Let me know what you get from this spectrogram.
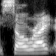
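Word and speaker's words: Psorite: There's this company called Sorite. It's spelled P-S-O-R-I-T-E. P-S-O-R-I-T-E, so right.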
